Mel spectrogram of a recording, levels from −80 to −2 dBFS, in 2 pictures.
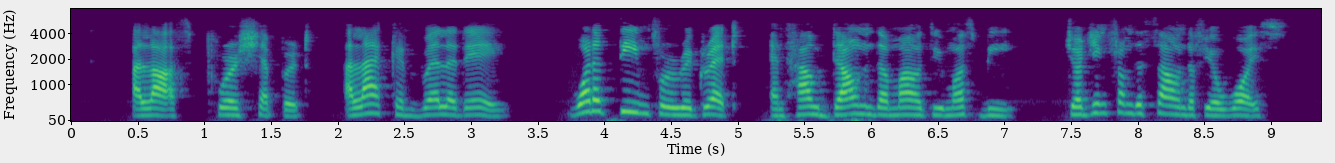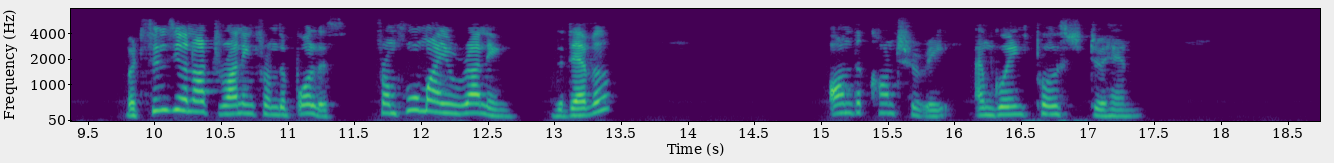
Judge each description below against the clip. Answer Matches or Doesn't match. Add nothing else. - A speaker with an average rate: Matches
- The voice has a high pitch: Matches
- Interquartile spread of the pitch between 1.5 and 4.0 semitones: Doesn't match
